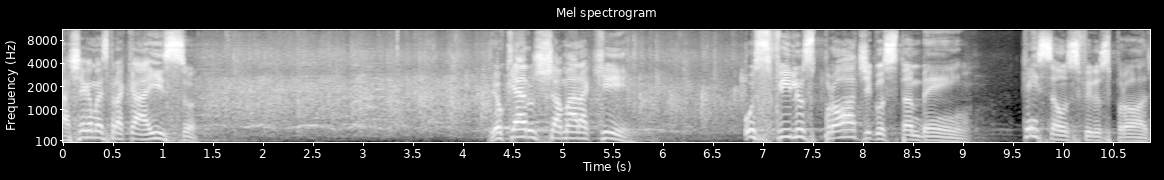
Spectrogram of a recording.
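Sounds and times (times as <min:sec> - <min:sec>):
speech: 0:00.0 - 0:01.6, 0:04.2 - 0:05.8, 0:06.8 - 0:10.8
audience applauding: 0:01.3 - 0:07.5.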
